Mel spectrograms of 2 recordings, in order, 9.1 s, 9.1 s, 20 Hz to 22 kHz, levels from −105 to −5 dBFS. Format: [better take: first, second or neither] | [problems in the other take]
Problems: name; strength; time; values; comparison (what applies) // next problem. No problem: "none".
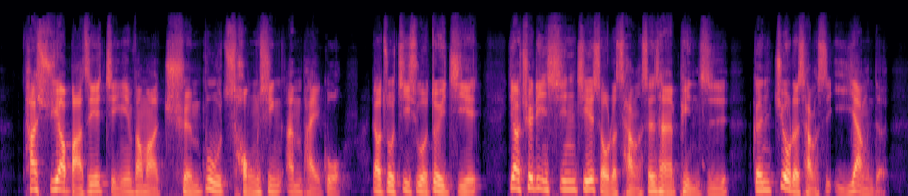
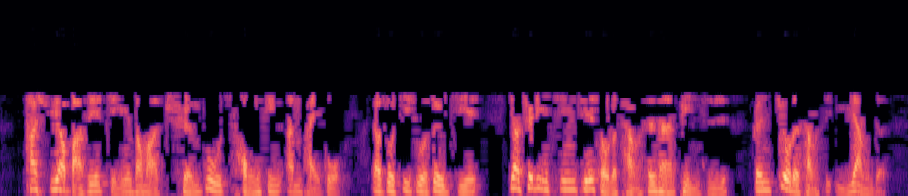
first | garbled, watery; badly; nothing above 3 kHz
